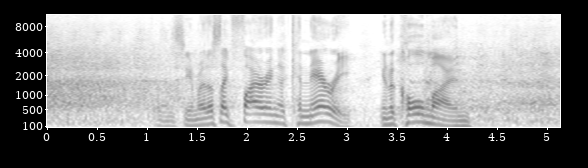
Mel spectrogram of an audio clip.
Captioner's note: laughter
